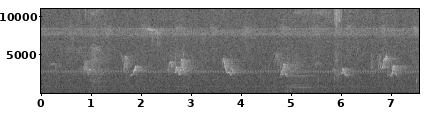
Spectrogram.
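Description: A small songbird chirping over and over, short down-slurred notes about once a second, over a faint steady high-pitched insect-like hum.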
